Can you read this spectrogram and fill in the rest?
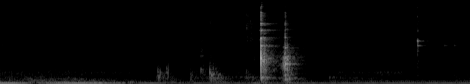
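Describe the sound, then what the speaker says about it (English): Sauce is spooned over oysters, giving quiet metal-on-shell clinks and scrapes, with a couple of sharper taps midway and a faint one near the end against a low background hum. "Turn the heat off now and spoon it on top of the oysters."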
